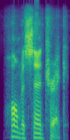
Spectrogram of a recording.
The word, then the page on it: homocentric: American English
